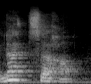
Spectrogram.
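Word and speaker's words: نصارى: Le mot traduit ici par chrétien est Natsara, dont la prononciation évoque bien sûr Nazaréen.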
